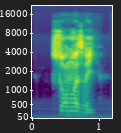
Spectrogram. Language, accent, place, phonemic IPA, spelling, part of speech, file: French, France, Lyon, /suʁ.nwaz.ʁi/, sournoiserie, noun, LL-Q150 (fra)-sournoiserie.wav
- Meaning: underhandedness, slyness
